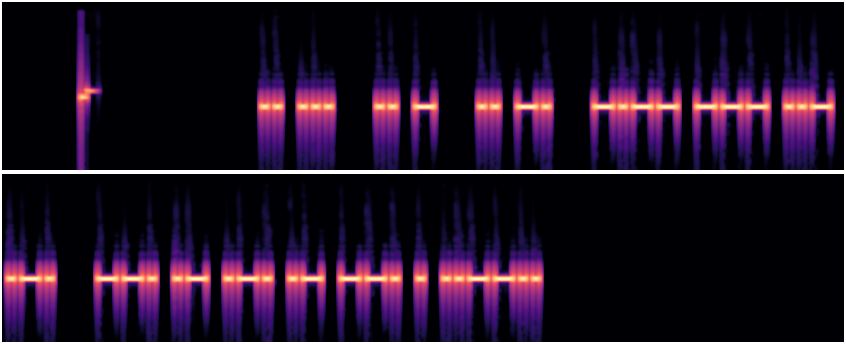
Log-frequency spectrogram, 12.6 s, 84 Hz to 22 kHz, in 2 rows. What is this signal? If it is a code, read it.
Morse code, heard as a keyed tone, about 25 wpm, 700 Hz. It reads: IS IT IN YOUR GARAGE?
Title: Sentences from Top 1600 Words 25wpm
